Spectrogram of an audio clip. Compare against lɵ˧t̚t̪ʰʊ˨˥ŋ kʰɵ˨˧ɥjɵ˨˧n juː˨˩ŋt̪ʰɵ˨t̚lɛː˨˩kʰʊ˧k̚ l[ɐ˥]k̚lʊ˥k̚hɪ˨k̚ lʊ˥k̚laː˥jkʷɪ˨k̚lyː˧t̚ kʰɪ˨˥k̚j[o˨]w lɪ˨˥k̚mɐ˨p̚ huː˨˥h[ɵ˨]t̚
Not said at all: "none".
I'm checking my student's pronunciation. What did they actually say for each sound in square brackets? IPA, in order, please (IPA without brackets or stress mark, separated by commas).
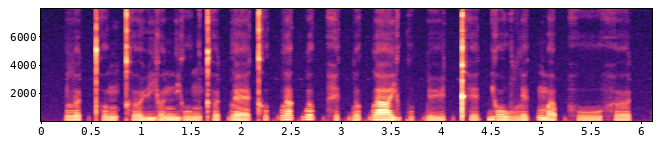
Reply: ɐ˥, o˨, ɵ˧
